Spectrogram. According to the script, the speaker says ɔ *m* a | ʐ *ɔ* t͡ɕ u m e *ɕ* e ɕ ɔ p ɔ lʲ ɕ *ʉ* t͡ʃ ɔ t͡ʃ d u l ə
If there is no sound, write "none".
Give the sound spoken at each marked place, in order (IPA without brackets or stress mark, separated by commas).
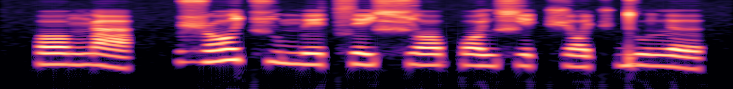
ŋ, ɔ, t͡s, ə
